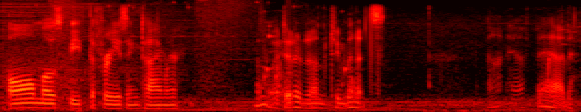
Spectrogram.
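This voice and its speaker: With game music and other background noise behind him, a man livestreams a video game, tossing out casual remarks to viewers and to himself. His mid-range voice is creaky and moves at a moderate pace.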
